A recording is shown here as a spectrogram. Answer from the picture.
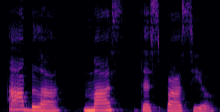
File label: habla mas despacio Speak slowly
